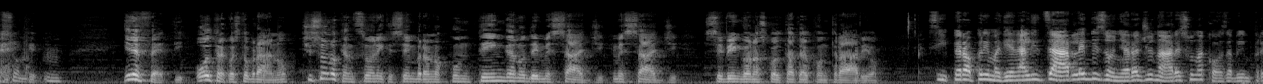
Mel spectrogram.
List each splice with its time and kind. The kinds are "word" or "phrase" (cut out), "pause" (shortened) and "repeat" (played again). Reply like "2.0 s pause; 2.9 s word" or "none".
2.9 s pause; 3.4 s phrase; 6.1 s repeat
